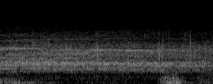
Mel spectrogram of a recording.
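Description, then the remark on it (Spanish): An audience at the 2020 murgas contest in Pontevedra applauds the third-prize winner, Tropa de Moncha Caralla, a dense, even wash of many hands clapping that stays loud for about two seconds without pause or voices. “Aplausos.”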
